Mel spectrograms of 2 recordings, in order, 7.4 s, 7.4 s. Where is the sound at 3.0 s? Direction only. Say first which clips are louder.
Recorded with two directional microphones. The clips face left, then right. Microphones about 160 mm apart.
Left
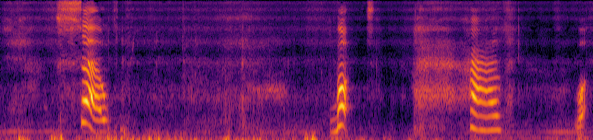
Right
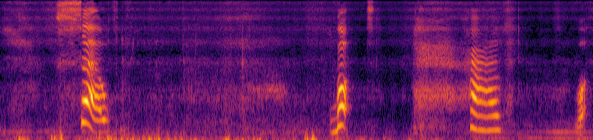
Left 2 dB; 40° left (ahead or behind).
